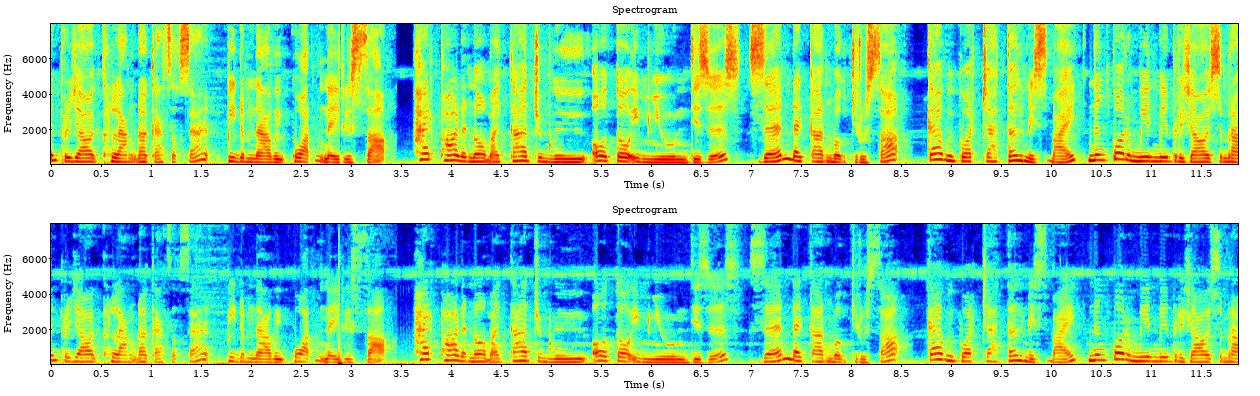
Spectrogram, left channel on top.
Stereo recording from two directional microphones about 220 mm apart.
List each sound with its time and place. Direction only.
0.1 s a woman's voice: 50° left (ahead or behind)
